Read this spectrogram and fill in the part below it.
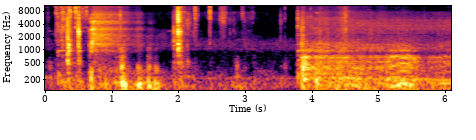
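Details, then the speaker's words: Citroën AX 10E petrol: keys jangle, a rough noisy crank from the starter, already addressed without effect, then the small engine catches and settles into a low idle. "petit démarre qui fait du bruit on l'a déjà agressé mais sony fait rien hop"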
